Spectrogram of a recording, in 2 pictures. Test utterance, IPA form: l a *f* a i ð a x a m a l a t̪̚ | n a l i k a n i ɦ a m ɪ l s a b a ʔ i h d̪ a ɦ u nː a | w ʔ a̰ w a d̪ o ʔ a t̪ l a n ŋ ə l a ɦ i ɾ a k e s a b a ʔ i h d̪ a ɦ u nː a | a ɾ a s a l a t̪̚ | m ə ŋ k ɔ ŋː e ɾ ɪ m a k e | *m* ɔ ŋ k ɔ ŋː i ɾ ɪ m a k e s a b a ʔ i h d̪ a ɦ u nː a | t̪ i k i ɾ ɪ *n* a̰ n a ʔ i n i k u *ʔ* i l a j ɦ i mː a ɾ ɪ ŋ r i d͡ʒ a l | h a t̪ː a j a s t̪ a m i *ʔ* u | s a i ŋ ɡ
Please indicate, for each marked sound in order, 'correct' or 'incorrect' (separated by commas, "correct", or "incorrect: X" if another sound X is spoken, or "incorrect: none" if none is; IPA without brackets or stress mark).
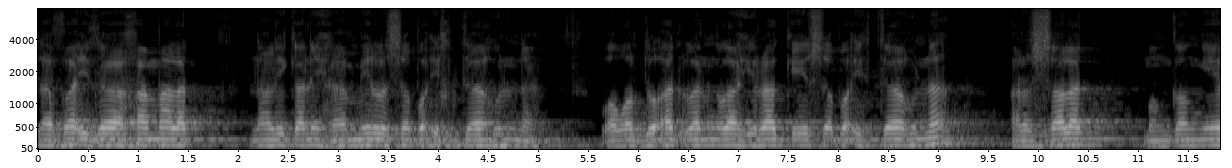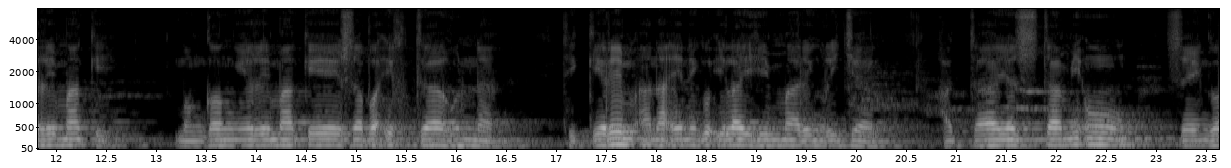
correct, correct, incorrect: m, correct, correct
